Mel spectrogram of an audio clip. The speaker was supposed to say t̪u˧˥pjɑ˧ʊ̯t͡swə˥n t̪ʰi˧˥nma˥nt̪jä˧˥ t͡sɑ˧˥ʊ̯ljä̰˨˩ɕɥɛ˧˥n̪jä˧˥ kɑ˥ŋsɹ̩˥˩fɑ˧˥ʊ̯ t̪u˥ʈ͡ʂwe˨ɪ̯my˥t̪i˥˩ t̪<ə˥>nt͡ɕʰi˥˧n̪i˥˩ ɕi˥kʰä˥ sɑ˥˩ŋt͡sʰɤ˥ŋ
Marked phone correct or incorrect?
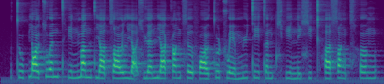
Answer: correct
